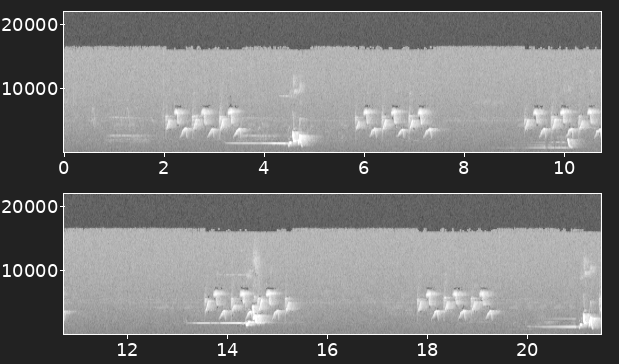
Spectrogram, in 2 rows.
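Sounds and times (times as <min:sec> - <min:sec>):
Japanese bush warbler singing: 0:01.0 - 0:05.0, 0:05.6 - 0:07.5, 0:09.2 - 0:10.9, 0:12.6 - 0:15.4, 0:17.3 - 0:19.5, 0:21.0 - 0:21.4.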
